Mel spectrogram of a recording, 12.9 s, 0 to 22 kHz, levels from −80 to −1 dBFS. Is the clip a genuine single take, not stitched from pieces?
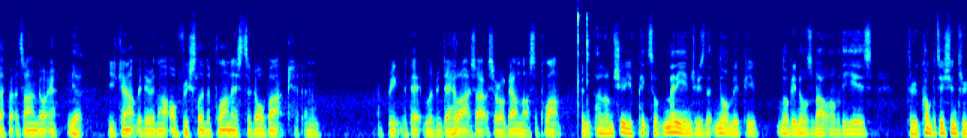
no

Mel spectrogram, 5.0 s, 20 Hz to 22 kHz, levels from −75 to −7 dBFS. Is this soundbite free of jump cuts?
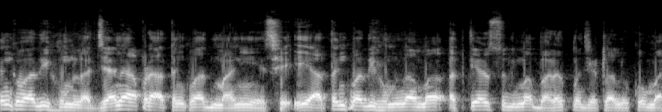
yes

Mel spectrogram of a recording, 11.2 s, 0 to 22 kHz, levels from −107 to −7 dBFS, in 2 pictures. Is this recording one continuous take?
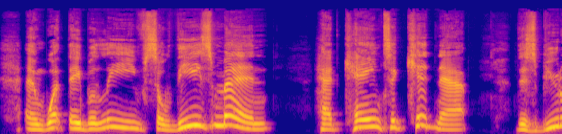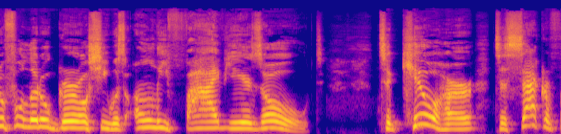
yes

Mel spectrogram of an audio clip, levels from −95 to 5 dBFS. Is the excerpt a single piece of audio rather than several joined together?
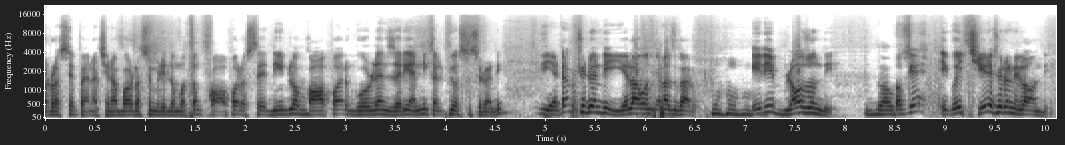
no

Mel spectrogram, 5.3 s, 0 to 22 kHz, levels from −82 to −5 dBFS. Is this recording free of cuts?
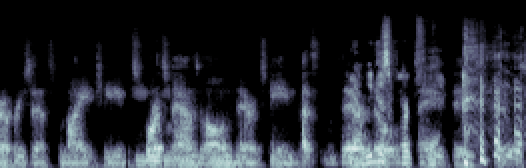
no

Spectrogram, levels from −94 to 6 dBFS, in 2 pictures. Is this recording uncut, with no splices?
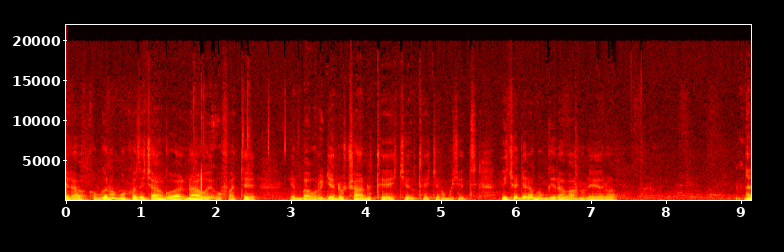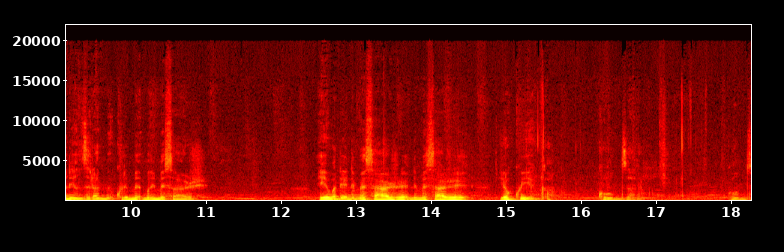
yes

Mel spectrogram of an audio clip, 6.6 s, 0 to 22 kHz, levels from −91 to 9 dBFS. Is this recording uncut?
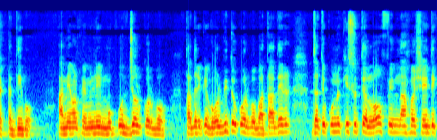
yes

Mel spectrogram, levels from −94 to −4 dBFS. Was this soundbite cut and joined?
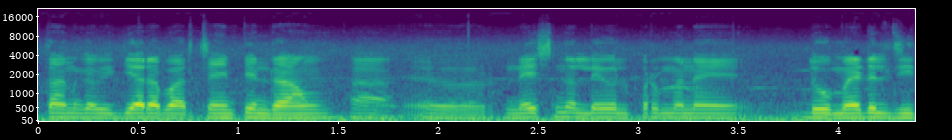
no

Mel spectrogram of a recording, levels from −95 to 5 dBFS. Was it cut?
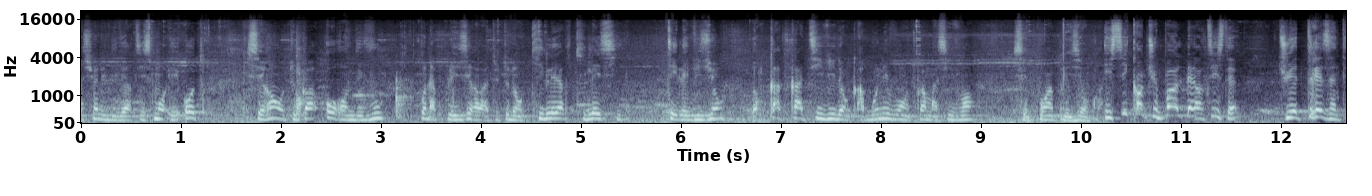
yes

